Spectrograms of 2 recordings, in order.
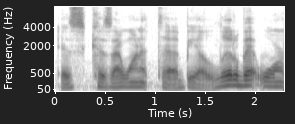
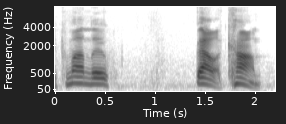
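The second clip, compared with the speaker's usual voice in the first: calling out; 7 semitones higher, 8 dB louder than usual. Real, not acted. Calling dogs outside.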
